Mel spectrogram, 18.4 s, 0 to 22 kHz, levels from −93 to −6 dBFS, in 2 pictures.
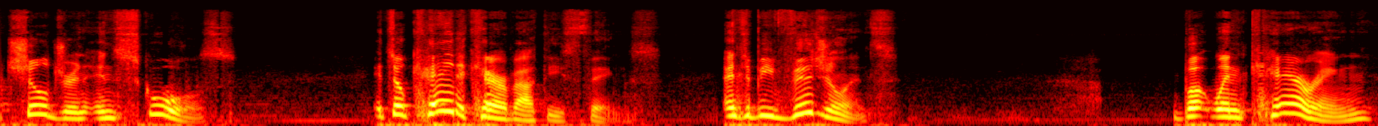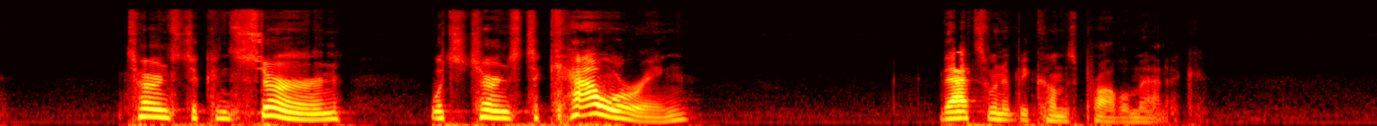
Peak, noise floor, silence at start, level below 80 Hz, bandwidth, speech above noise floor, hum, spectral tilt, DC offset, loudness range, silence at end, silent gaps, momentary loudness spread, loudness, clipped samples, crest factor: -6 dBFS; -70 dBFS; 0 s; -56 dBFS; 17 kHz; 45 dB; none; -6 dB/octave; under 0.1%; 7 LU; 1.45 s; none; 18 LU; -25 LUFS; under 0.1%; 22 dB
